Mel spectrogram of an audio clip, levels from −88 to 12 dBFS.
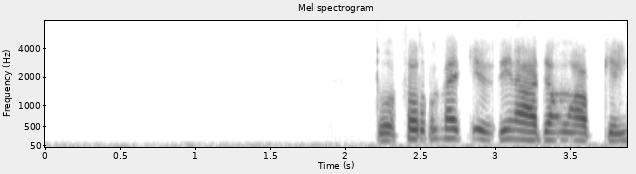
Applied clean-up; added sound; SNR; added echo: neural diffusion model UNIVERSE++.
